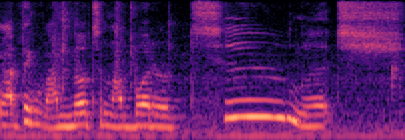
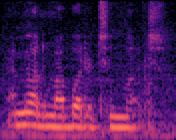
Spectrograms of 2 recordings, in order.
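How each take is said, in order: First: Long stretched "too", pitch held up then falling; drawn-out TOO. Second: Said in the usual way. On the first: Real, not acted. Cook sees the butter over-melted, "too" drawn out long. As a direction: draw out "too" in slow dismay.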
